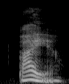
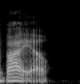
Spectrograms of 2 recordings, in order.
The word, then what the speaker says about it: bayou: Bayou. Well, yeah, that's what I say. A lot of people say Bio.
